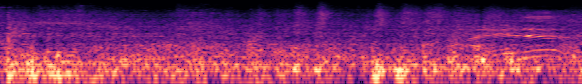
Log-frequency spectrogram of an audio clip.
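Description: Hubballi-Hyderabad Express rolling along a bypass line, a steady, loud rumble of wheels on rail with faint clickety-clack and carriage rattle throughout, with no pauses.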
